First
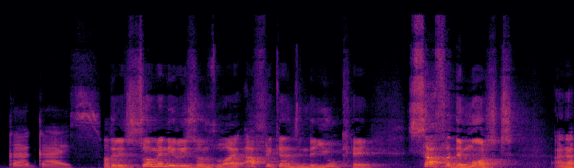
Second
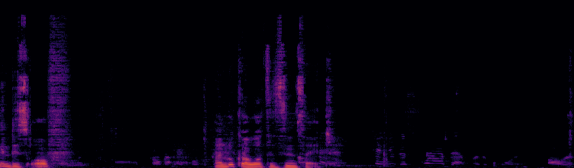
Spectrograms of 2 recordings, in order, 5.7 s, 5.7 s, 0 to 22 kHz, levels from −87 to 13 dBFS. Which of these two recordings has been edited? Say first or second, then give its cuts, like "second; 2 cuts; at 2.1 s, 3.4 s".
first; 1 cut; at 1.1 s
